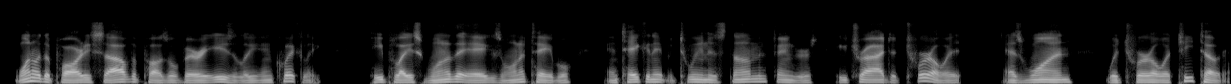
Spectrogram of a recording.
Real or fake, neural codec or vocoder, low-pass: fake; codec, 24 kHz, 1.2 kbps, DualCodec; 7.2 kHz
